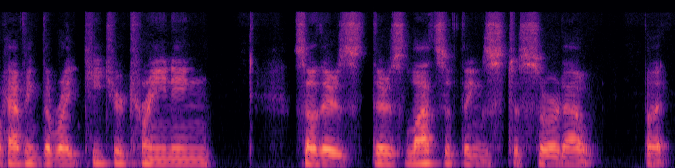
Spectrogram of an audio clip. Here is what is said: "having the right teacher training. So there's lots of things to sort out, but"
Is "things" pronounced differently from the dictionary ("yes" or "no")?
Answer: no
